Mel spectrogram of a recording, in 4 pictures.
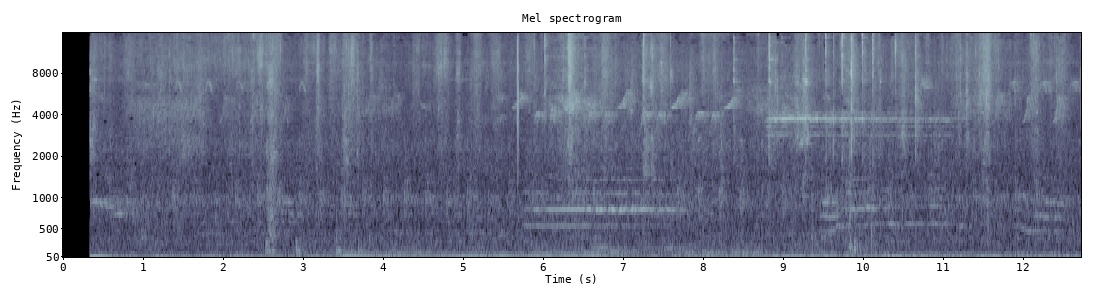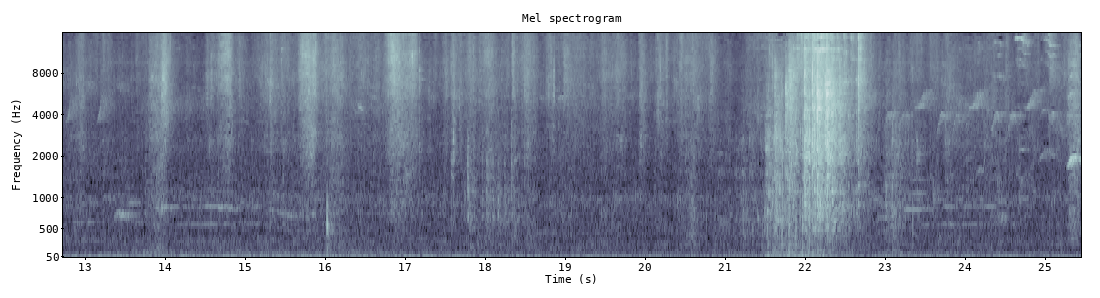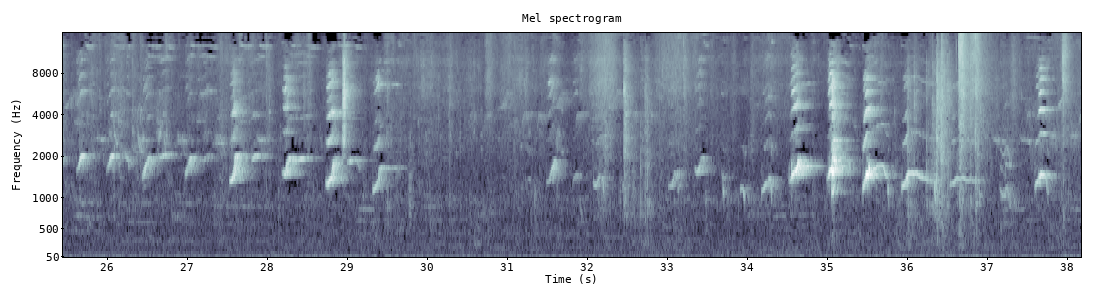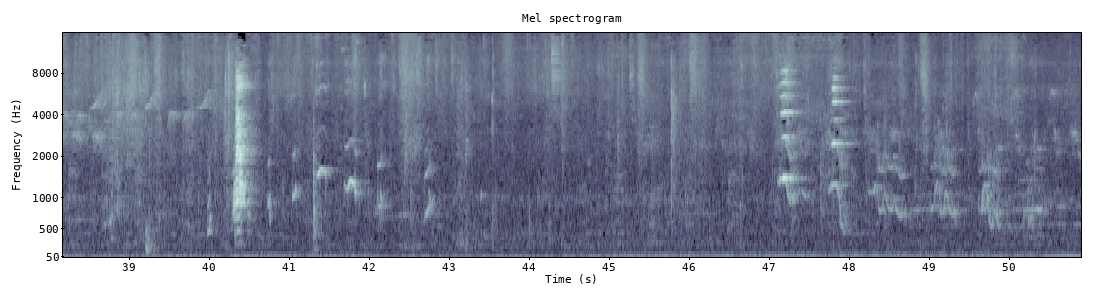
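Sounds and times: puppies whimpering and yelping: 0:24.4 - 0:30.0, 0:30.9 - 0:43.8, 0:46.7 - 0:50.9.

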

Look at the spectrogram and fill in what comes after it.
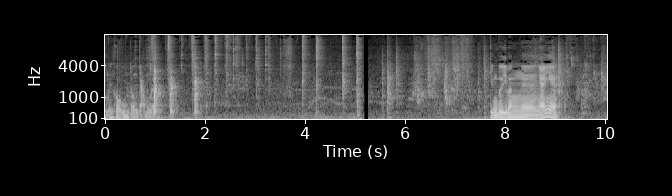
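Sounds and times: plastic basins clicking and knocking: 0:07.4 - 0:09.6.

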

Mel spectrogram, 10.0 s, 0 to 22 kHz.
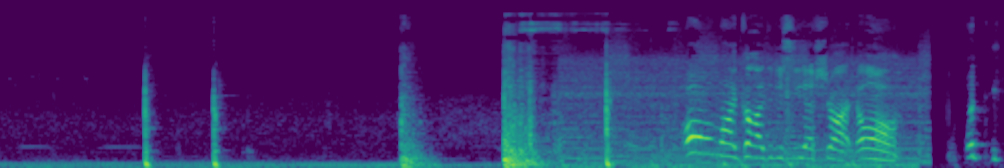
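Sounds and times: basketball bouncing on pavement: 0:01.4 - 0:03.4, 0:04.0 - 0:04.4, 0:05.0 - 0:06.4.

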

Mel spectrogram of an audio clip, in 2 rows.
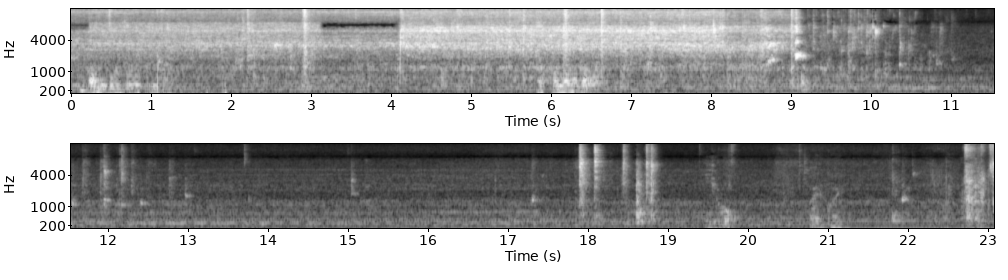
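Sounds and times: water dripping into bath: 0:09.0 - 0:13.9, 0:14.9 - 0:15.4, 0:16.8 - 0:18.8, 0:21.7 - 0:22.3.

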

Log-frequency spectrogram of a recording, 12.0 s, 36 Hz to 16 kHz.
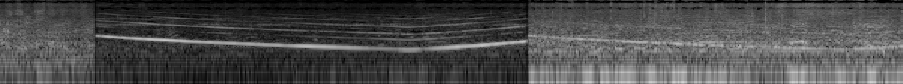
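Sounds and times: crowd noise: 0:00.0 - 0:01.8, 0:07.0 - 0:12.0
siren wailing: 0:01.3 - 0:12.0.

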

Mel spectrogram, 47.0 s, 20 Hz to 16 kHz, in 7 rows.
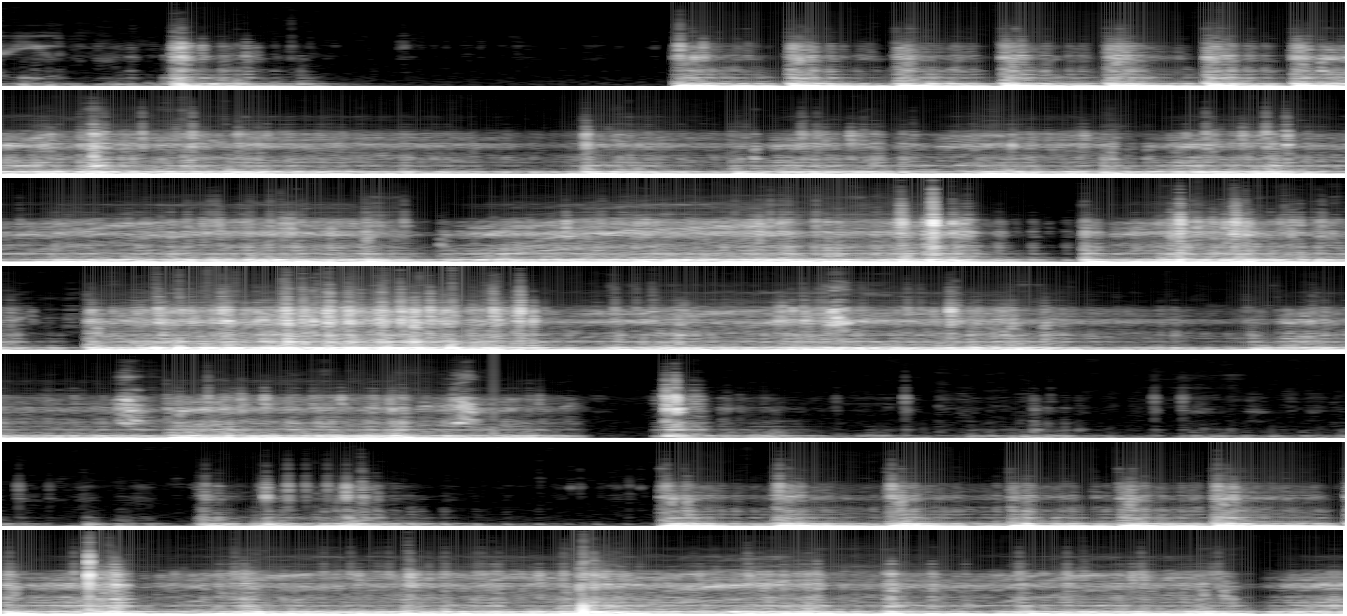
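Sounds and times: remote-control car motor running: 0:06.6 - 0:29.4, 0:40.4 - 0:46.9.

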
